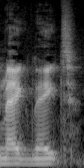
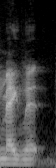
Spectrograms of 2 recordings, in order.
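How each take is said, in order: First: The last syllable is a full 'nate' sound. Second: The last syllable is a reduced 'net' sound. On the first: "They say food chain magnate" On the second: "instead of enunciating, to say food chain magnet"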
